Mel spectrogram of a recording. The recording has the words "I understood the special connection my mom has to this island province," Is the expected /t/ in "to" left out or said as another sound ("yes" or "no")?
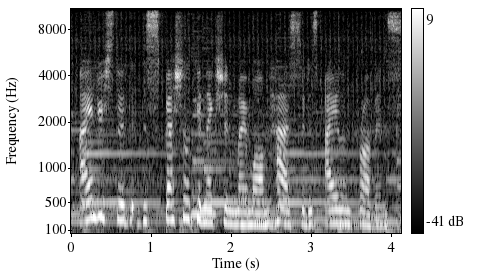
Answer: yes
